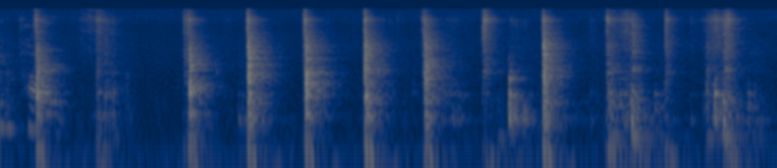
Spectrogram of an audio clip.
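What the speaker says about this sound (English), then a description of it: "We're chopping the chopping bowl." Charoset ingredients being chopped in a wooden chopping bowl, giving about a dozen steady, close thumping chops in an even rhythm.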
